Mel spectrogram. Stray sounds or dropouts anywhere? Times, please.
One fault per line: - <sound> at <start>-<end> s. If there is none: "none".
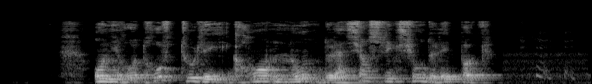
- laugh at 5.2-5.8 s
